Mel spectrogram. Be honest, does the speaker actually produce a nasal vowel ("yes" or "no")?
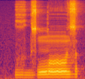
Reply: yes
